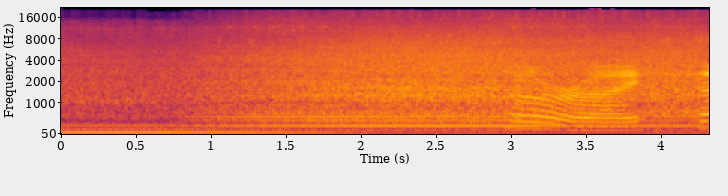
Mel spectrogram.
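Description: A BMW E70 X5 4.8 V8 idles just after starting, with its electric cooling fan running: a steady loud hum and whir, with a rising whine near the end.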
